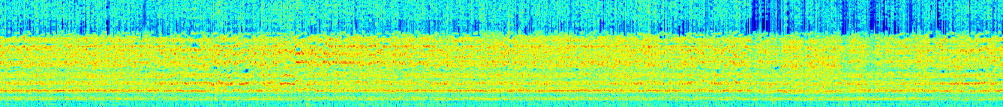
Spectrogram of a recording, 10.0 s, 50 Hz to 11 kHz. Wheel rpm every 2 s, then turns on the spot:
230, 220, 230, 230, 230.
none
